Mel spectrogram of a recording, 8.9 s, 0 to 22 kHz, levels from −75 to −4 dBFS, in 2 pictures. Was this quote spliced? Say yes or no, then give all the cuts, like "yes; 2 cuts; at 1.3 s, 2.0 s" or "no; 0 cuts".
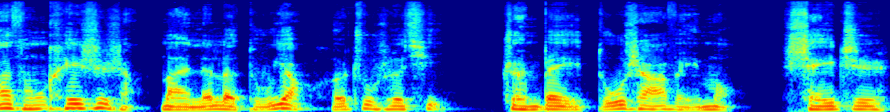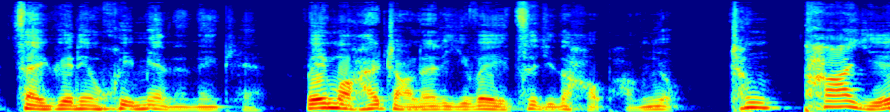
yes; 2 cuts; at 3.8 s, 5.9 s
